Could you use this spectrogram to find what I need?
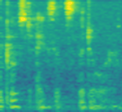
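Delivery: whispered, the ghost slipping out; hushed whisper. Acted. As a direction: drop to a secretive whisper. Spooky aside after the outburst.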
